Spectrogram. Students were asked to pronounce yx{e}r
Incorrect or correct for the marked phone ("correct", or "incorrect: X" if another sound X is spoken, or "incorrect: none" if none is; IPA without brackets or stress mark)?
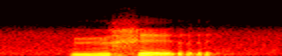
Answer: correct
